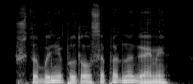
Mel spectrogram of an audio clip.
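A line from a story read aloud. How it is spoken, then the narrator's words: Snorted. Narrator (Russian): хмыкнул он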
